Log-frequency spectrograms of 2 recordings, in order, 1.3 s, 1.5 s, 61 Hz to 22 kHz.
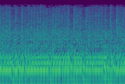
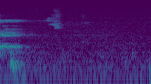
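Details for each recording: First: Coleman Powermate 6250 generator with Tecumseh 10hp engine, curb find, on full choke, no air filter: steady single-cylinder hum with slight unevenness, spitting back from carburetor, valves suspected; normal running. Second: Coleman Powermate 6250 generator with Tecumseh 10 hp engine, curb find, after fuel system and tank cleaning; starts at once on choke into a steady, busy single-cylinder drone, evening out at half choke; no clear fault noise.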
